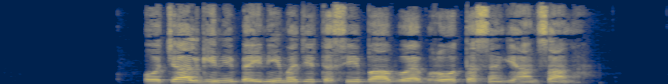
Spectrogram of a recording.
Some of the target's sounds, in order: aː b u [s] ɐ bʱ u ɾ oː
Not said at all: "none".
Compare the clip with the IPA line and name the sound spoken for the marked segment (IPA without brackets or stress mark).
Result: none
